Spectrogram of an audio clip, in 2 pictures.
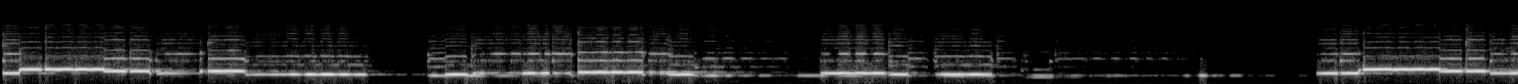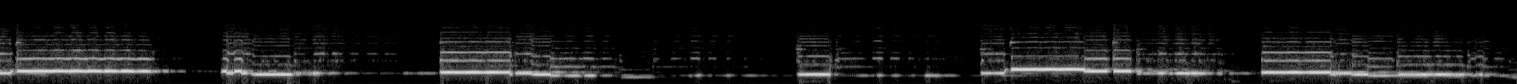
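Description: Handmade wooden Native American flute playing a slow melody in phrases a few seconds long with short breaks between them. Each phrase mostly steps down from higher notes to a lower held one.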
